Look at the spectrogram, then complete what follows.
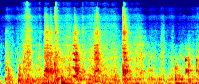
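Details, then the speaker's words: Bar stool or swivel chair with a gas spring, turned by hand: irregular creaks, cracks and squeaks with each turn, pointing to dry metal-on-metal joints at the gas spring and its mount under the seat; squeaking swivel joint. "moin moin und hallo heute wollen wir mal diesen Studie entquetschen knackt und quietscht hört ihr"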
